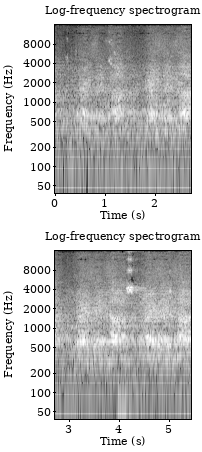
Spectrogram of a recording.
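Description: Basketball arena crowd at a Duke Blue Devils game at Virginia Tech, a steady loud roar of many voices with swelling, displeased-sounding murmurs rising and falling throughout.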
